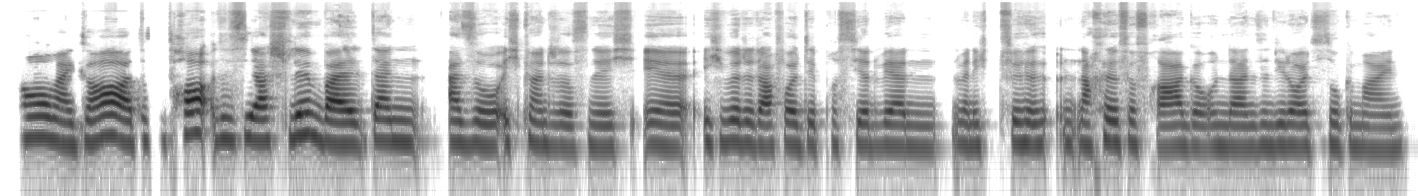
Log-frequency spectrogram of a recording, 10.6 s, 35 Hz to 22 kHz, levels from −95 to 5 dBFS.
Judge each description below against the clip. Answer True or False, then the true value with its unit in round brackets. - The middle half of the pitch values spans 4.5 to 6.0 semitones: False (2.4 semitones)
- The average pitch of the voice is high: True (195 Hz)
